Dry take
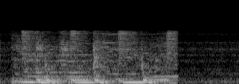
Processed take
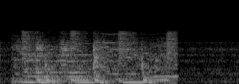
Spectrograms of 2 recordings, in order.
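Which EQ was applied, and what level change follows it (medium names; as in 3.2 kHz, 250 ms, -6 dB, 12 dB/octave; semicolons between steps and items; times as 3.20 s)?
tone controls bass -10 dB, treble -15 dB; 0.0 dB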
